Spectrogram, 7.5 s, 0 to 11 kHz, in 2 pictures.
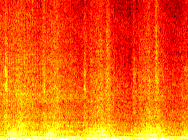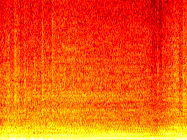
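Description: Buick LeSabre's 3.8-litre V6 running with its oil replaced by yogurt drink, energy drink, water and dirt, revved up and down several times, then held steadier with its speed slowly sinking before picking up again near the end.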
